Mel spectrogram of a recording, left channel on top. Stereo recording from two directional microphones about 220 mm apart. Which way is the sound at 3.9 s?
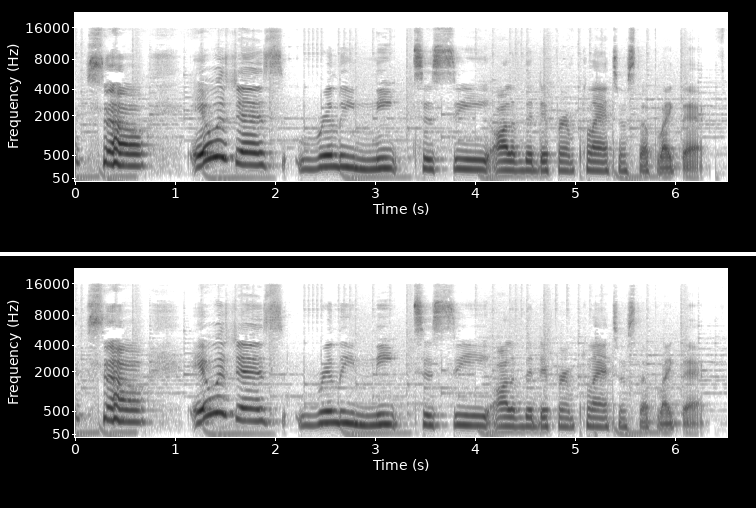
40° left (ahead or behind).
